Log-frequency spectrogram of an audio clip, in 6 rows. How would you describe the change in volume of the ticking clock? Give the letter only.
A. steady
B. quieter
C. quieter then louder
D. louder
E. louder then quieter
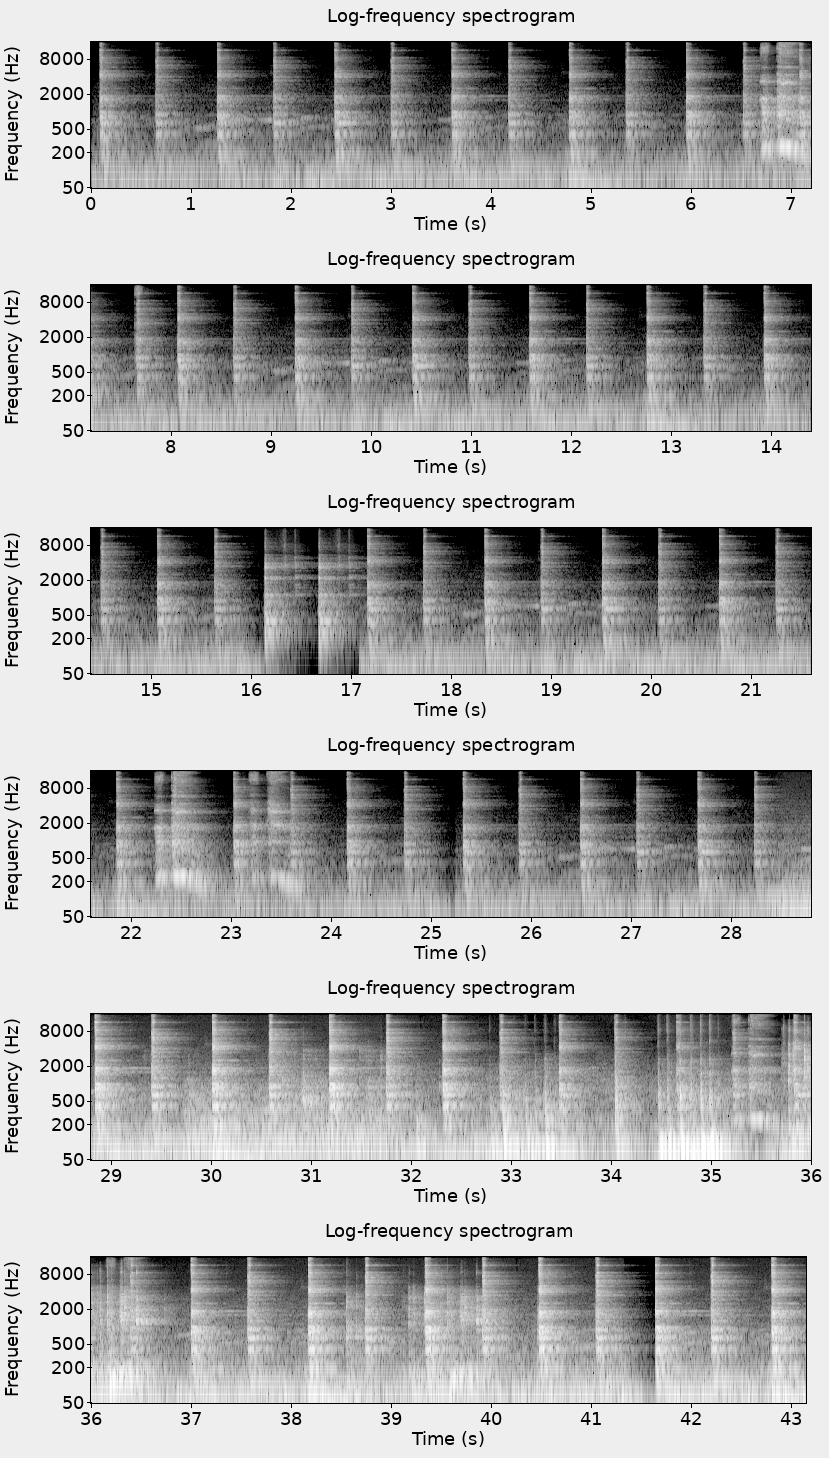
D.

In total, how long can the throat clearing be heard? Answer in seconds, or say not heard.
4 s.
